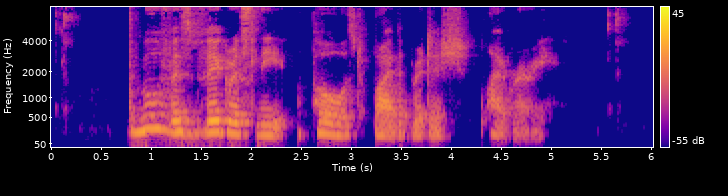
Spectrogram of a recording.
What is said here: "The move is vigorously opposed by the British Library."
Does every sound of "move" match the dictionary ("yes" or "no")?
yes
